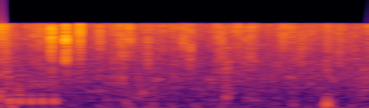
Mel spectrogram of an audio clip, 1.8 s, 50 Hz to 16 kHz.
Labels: {"label": "biophony", "recorder": "SoundTrap 300"}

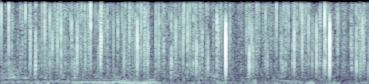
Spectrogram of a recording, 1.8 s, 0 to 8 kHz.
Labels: {"label": "biophony, cascading saw", "recorder": "SoundTrap 600 or HydroMoth"}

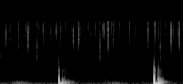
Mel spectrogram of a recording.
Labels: {"label": "biophony, double pulse", "recorder": "SoundTrap 300"}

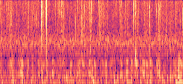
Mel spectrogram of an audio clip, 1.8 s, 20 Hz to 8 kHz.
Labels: {"label": "anthrophony, mechanical", "recorder": "SoundTrap 300"}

